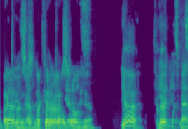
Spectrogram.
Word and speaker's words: vaqueros: I mean, cow in Spanish is vaca. So vaqueros.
